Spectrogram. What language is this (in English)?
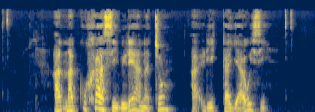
Central Tarahumara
